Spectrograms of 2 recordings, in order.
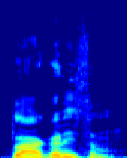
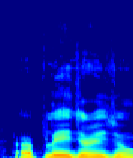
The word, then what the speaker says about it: plagiarism: content detect as এ প্লাগারিজম প্লেজারিজম যেটাই বলেন আমি উচ্চারণের ভিতরে প্লেজারিজম বলতেছি আবার ভুল উচ্চারণটা প্লাগারিজমও বলতেছি তো এখানে দেখেন প্লেজারিজম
